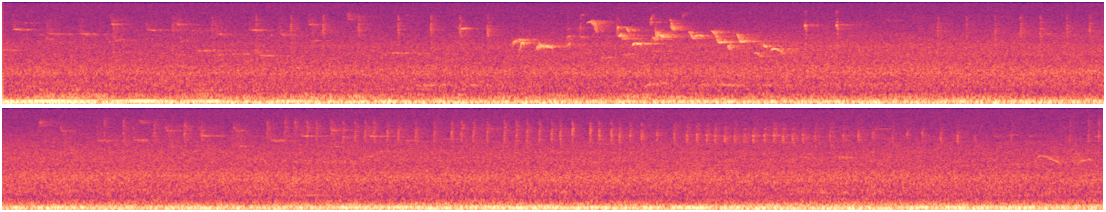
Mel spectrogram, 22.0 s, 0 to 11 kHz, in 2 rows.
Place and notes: Friedhof Baumschulenweg, Berlin, Deutschland - cemetery ambience, trains
at the edge of cemetery Friedhof Baumschulenweg, Berlin, rather cold spring morning, trains passing by, city sounds in a distance, park ambience
(Sony PCM D50 DPA4060)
